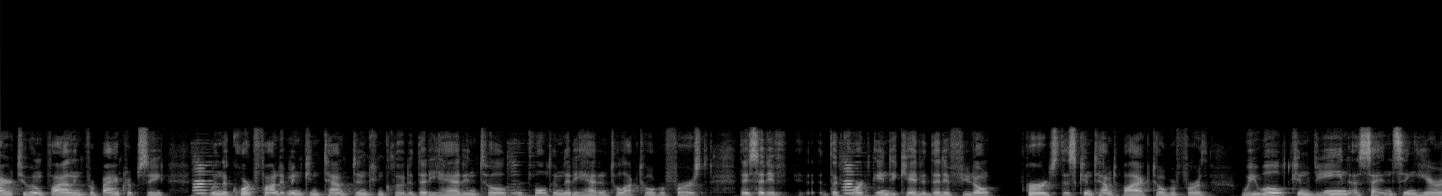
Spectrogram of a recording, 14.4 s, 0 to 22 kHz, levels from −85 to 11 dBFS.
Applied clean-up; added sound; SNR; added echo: neural mask model DeepFilterNet 3.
